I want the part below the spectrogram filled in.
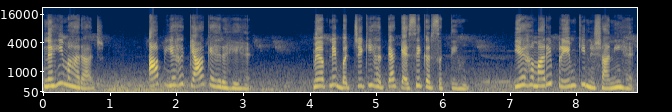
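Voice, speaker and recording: A woman's voice: high voice, expressive, unhurried, pushed and bright, slight background noise, full character voice. A woman voicing a betrayed young courtesan in a melodramatic cartoon, anguished and defiant.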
